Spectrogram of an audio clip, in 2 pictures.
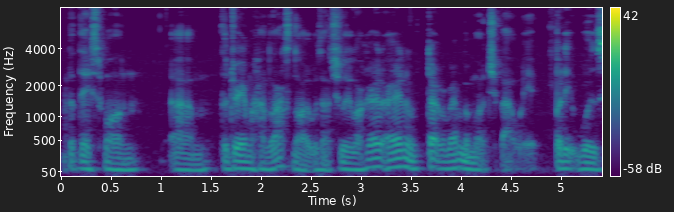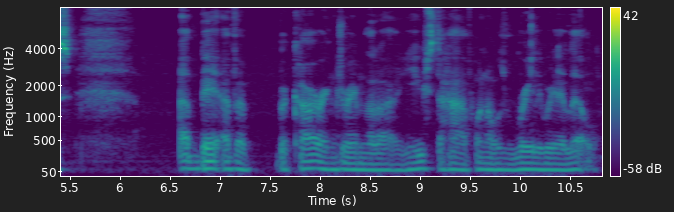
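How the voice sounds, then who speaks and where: An extremely deep-voiced man from Birmingham, speaking with the local accent. His voice is husky and rough-edged. He recounts things in a casual, reflective diary style, pausing and rambling as he gathers his thoughts. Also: fairly even intonation. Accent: Birmingham English. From Birmingham, England. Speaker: video diarist.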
